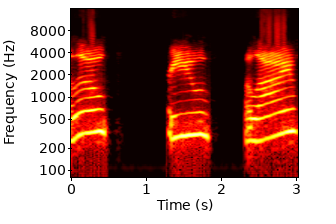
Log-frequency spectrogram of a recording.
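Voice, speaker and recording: A woman puts on a character voice. It is squeaky and high in pitch. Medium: actual play. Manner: hesitant, stammering.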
